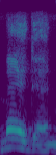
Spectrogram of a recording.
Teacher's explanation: the melody rises on the accent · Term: pitch accents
